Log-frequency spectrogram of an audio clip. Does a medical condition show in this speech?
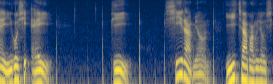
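No.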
